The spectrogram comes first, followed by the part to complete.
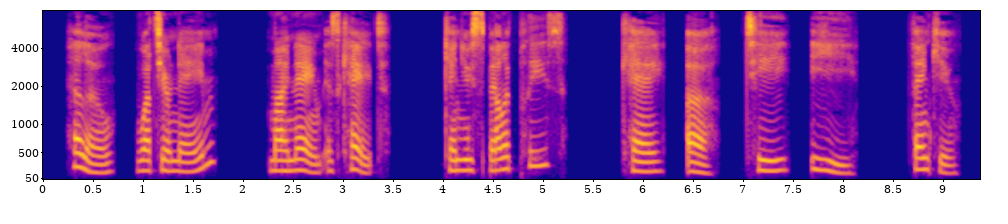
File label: Dialogue can you spell it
